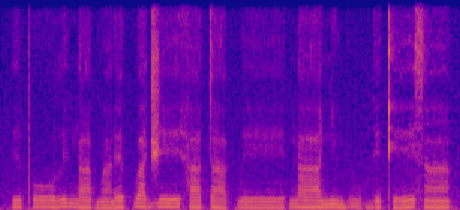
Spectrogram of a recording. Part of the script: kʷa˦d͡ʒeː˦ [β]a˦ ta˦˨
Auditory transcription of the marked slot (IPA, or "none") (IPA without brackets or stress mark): h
